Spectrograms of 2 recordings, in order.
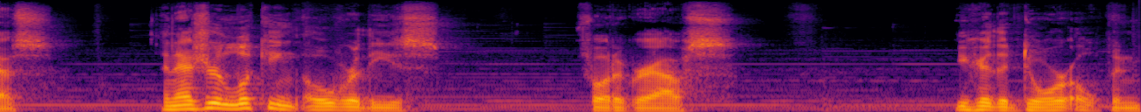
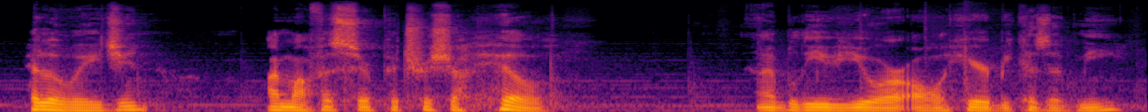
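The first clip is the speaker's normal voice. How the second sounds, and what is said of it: Low-voiced female officer character. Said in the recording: “in a low voice”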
